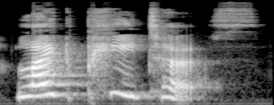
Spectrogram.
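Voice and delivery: put-on high, slow little-kid voice; a small kid's wish; toddler voice. A narrator's reading. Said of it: "he said".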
